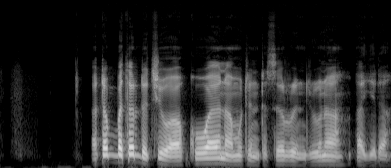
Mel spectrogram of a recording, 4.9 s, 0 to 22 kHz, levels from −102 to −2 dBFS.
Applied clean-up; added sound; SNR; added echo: none; none; none; none.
